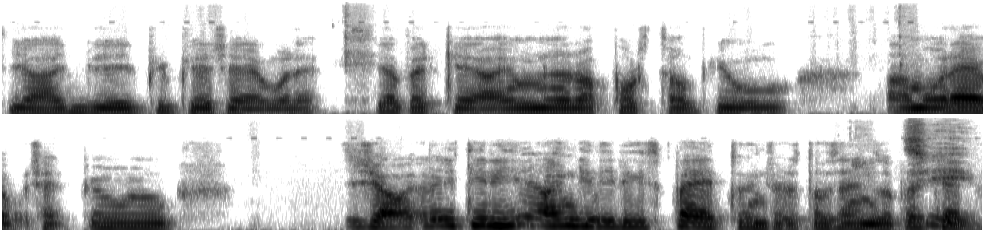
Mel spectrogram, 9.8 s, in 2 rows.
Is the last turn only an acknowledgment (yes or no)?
yes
